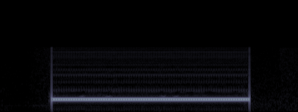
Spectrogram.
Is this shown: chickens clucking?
no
